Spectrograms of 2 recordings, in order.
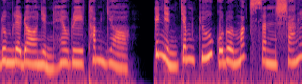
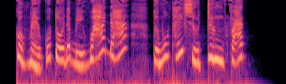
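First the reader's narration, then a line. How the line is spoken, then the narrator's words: Furious hiss. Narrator (Vietnamese): Thầy Phiết cũng vậy, thầy rít lên, đôi mắt nảy lửa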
